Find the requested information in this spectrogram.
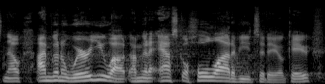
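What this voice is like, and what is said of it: Sarcastic tone. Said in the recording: “being sarcastic.”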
